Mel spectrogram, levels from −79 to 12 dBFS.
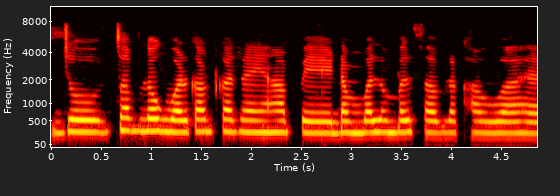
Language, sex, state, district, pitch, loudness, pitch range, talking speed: Hindi, female, Bihar, Muzaffarpur, 250 Hz, -17 LUFS, 240-260 Hz, 170 wpm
